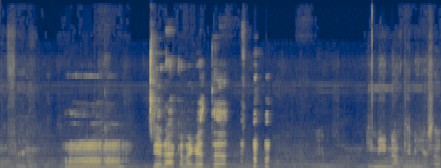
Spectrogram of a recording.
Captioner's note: chuckling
